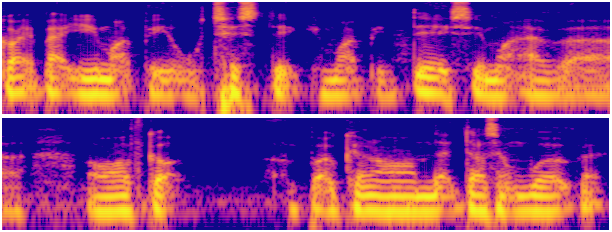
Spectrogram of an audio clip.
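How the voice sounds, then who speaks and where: A man with an English accent speaks at medium pitch with vocal fry. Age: 60s. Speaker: martial arts instructor. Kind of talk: casual chat.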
